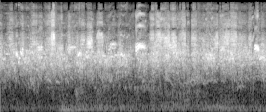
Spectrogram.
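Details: Blue and violet male budgerigars in an aviary, a dense chirping chorus with distinct sharp tweets popping out roughly every second over the background warble.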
